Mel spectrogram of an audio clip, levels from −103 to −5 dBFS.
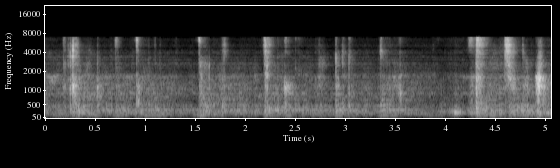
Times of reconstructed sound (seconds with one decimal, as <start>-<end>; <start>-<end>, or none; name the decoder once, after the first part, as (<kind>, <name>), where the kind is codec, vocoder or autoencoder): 0.0-5.1 (codec, SNAC)

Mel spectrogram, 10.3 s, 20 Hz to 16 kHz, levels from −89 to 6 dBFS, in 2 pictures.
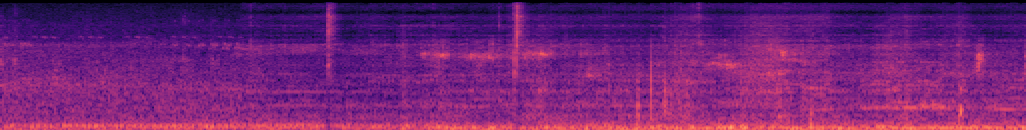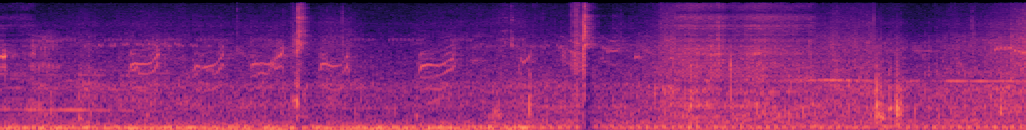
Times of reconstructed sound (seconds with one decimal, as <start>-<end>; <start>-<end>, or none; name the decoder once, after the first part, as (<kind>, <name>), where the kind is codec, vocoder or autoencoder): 1.2-5.3 (codec, SNAC); 8.5-9.2

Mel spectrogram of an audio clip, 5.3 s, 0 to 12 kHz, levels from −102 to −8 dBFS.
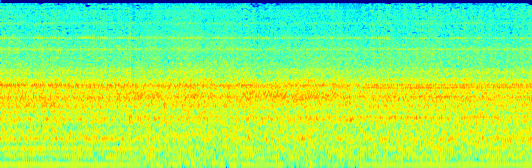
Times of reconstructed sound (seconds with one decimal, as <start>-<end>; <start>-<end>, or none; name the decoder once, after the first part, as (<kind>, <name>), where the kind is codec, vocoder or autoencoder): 1.4-2.4 (codec, SNAC); 2.8-3.6

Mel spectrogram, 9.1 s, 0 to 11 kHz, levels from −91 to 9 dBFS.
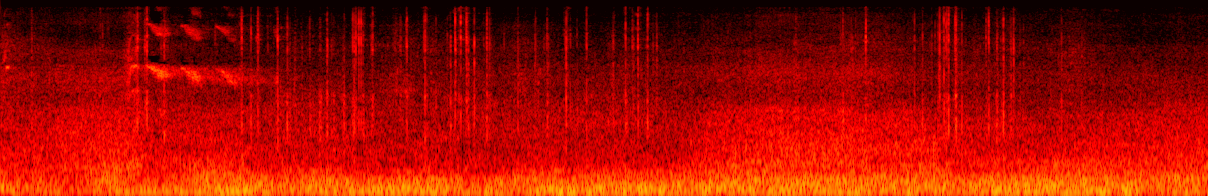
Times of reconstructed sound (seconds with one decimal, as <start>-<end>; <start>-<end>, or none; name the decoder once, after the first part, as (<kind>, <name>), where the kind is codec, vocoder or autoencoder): none

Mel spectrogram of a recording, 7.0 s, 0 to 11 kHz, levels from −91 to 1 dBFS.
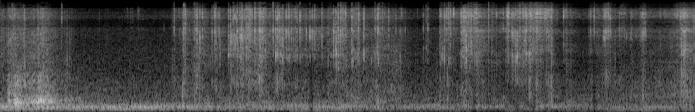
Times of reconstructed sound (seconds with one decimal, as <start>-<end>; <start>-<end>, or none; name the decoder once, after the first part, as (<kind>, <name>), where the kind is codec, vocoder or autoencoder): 4.7-7.0 (codec, SNAC)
